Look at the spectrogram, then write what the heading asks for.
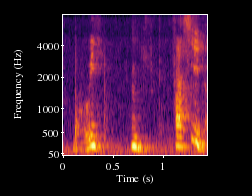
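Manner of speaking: ordinary talk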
